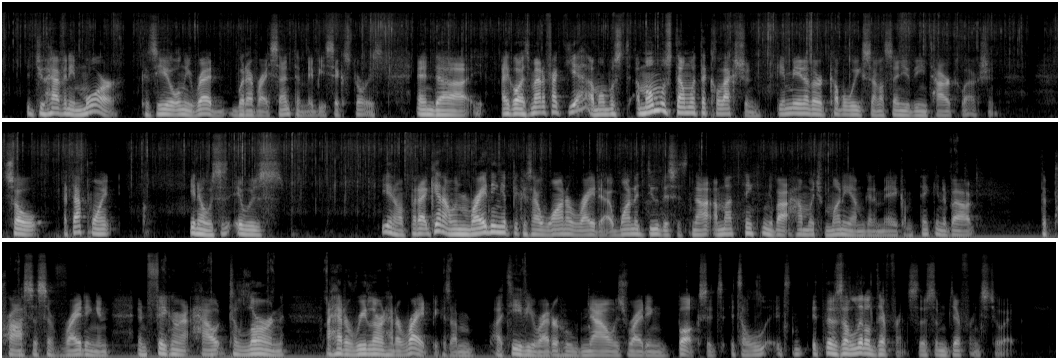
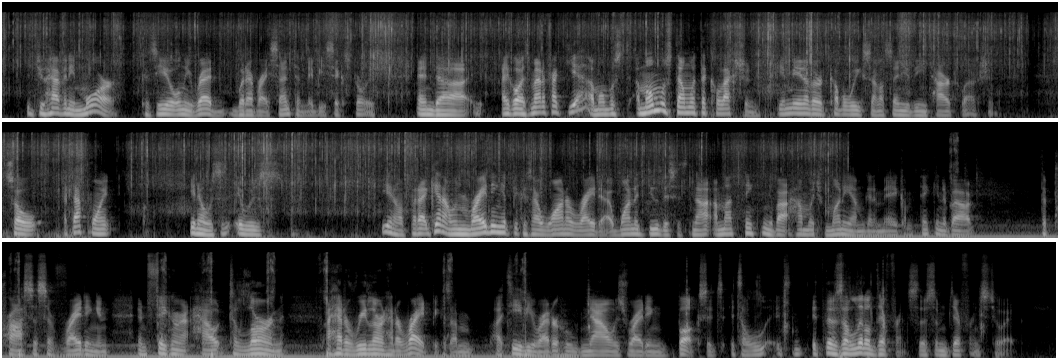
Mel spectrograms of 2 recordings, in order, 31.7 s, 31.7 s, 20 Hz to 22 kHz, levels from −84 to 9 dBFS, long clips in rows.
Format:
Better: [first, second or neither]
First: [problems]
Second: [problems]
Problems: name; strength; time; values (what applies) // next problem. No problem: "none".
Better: first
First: household noises; faint; throughout; 20 dB below the speech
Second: household noises; loud; throughout; 10 dB below the speech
